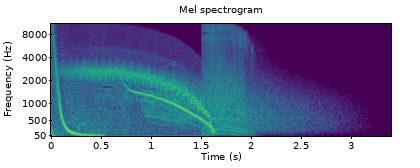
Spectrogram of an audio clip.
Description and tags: FX failed spell
The sound of a magic spell failing.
